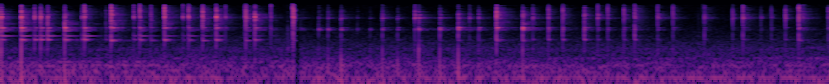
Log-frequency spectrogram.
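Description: Long nails tap the side and rim of an empty-looking, hollow clear glass mug with silver decoration in a quick, uneven run of light taps. Each tap gives a bright, high glassy clink that dies away almost at once, with little low-end body. The taps grow softer and denser after the opening second or two.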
